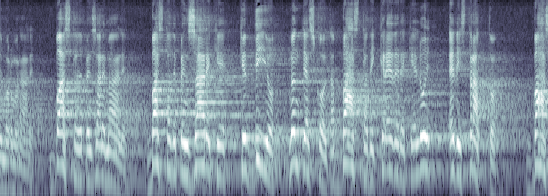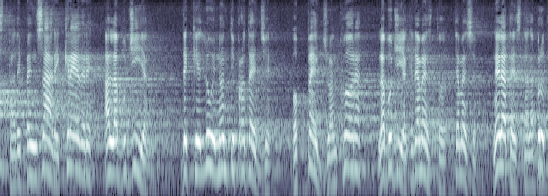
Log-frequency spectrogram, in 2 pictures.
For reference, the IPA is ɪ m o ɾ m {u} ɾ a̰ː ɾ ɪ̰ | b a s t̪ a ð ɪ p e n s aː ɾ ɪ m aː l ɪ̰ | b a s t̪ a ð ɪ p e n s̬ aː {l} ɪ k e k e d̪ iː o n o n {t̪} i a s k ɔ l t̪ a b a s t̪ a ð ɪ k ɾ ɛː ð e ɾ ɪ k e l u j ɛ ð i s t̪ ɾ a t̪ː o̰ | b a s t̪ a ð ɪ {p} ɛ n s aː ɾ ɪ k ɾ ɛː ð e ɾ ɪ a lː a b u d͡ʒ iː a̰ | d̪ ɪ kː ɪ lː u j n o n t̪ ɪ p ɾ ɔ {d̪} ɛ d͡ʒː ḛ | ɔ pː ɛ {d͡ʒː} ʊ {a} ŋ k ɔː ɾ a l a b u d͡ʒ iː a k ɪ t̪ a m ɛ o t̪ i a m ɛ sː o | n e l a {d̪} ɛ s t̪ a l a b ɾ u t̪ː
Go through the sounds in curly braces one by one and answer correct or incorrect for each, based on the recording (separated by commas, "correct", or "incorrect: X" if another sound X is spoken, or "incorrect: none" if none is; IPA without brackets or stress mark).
incorrect: o, incorrect: ɾ, correct, correct, incorrect: t̪, correct, correct, incorrect: t̪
